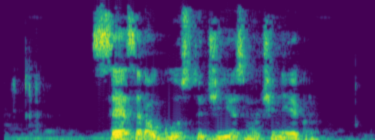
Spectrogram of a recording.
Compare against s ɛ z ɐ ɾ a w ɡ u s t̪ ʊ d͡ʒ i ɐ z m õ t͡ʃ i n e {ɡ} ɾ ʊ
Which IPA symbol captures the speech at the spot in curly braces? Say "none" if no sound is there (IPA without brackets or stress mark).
ɡ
